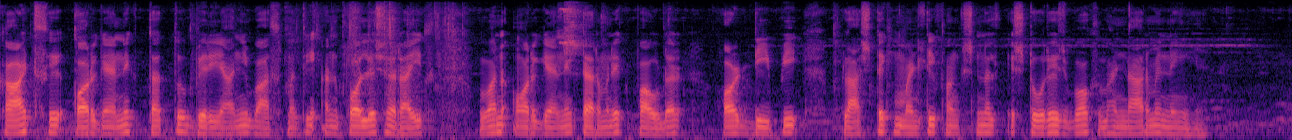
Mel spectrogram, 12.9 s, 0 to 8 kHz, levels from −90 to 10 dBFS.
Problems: constant background noise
